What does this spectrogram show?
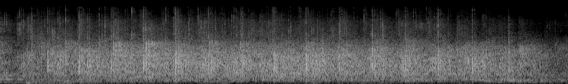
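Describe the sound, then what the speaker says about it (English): A local candidate forum audience gives school board candidates a sustained round of applause, full and steady clapping at a fairly loud level that eases slightly at the end. "Another round of applause for them, please."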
